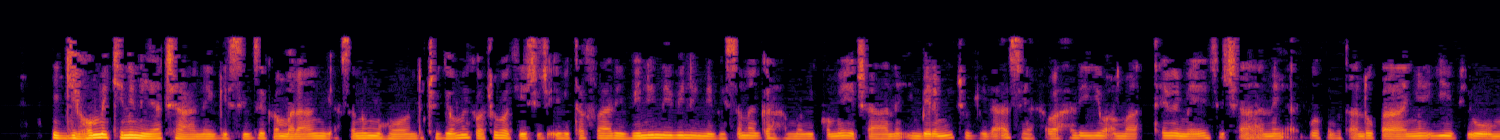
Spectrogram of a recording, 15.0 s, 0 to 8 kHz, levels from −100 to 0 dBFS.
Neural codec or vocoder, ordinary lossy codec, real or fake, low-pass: codec, 16 kHz, 16 kbps, FunCodec, trained on Chinese and English, 50 frames a second; MP3, 24 kbps; fake; 7.2 kHz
